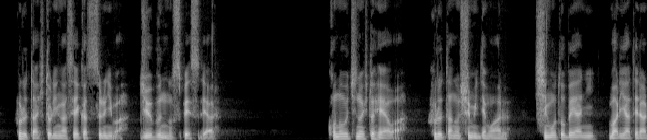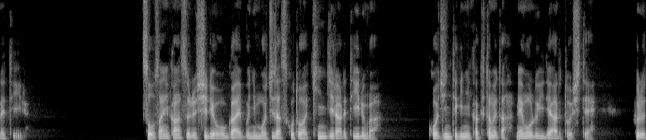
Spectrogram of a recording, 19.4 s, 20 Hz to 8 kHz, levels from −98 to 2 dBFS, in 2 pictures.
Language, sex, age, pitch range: Japanese, male, 40-59, 85-105 Hz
